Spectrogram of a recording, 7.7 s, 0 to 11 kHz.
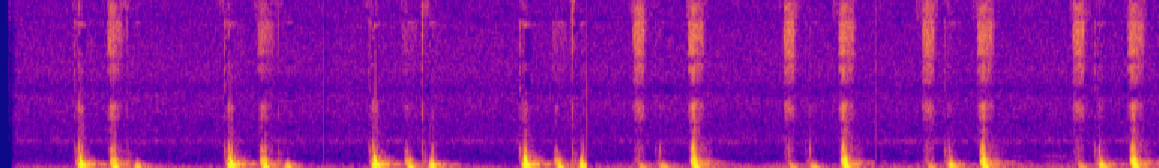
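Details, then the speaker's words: Heartbeat near 60 per minute with extra soft thuds around the main sounds, S3 in early diastole and S4 in late diastole: S3 and S4 gallop. "sometimes we may hear two more heart sounds S3 and S4 which are generally abnormal S3 is heard in early diast and S4 is heard in late diast"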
